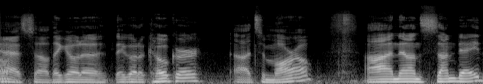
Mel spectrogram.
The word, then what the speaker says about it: Coker: But tomorrow at 10 a.m., they are playing a school called, I hope I'm pronouncing this right, Coker? – Yes. That is how I would pronounce that, Coker.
